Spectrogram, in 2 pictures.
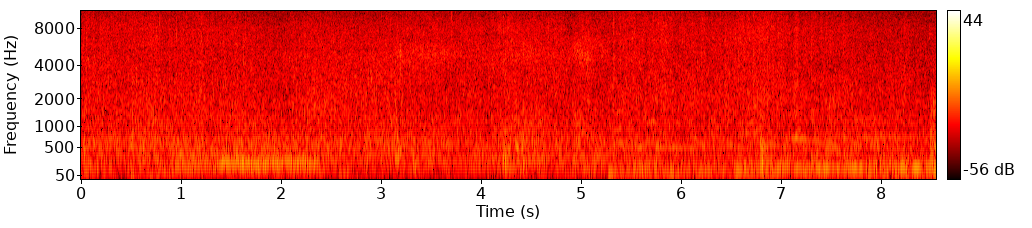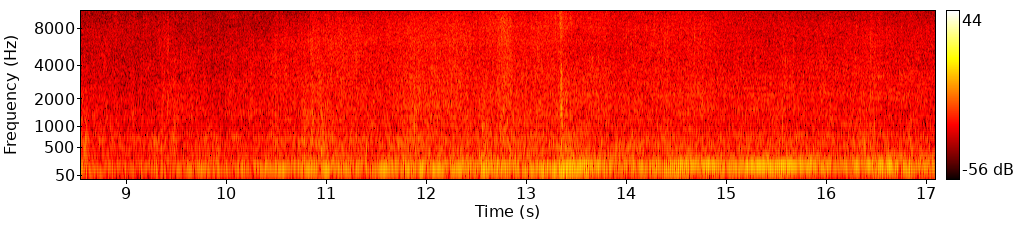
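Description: Water splashes and hisses against a boat's hull.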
